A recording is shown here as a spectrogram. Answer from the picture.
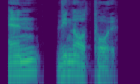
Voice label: "nordpol", deutsch; buchstabieren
